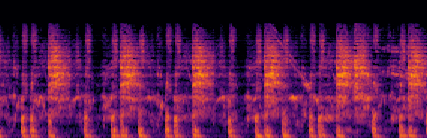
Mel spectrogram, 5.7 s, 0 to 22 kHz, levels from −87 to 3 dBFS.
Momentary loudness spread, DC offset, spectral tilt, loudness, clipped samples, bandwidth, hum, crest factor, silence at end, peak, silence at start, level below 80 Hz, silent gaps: 14 LU; under 0.1%; -2 dB/octave; -21 LUFS; under 0.1%; 11.5 kHz; none; 20 dB; 0 s; -4 dBFS; 0 s; -40 dBFS; none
